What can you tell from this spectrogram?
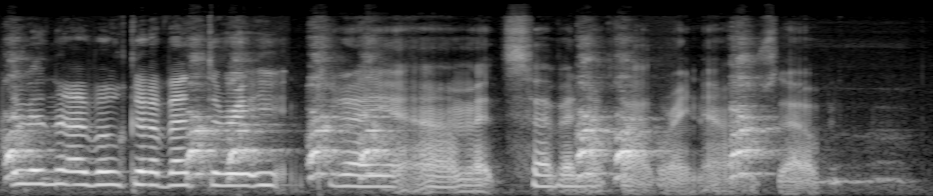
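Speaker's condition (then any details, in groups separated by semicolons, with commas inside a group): Cerebral palsy, mild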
